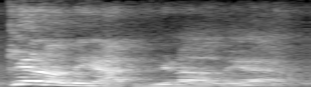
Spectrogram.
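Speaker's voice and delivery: loud, fast plug, pitched high at the start; mock hard sell. Podcast host plugging the app as a joke, shouted sales pitch. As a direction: belt out a hammed-up promo. Jokey product plug called out.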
